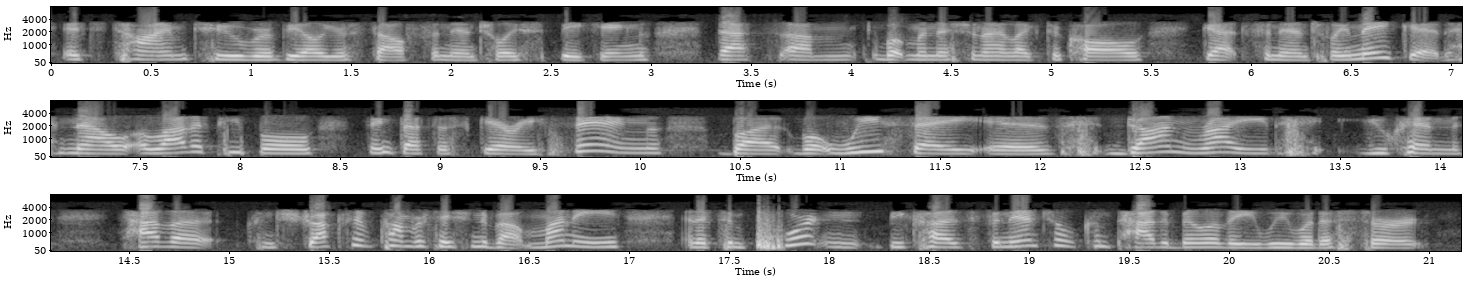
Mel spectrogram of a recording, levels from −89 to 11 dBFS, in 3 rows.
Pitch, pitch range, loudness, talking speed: 220 Hz, 200-250 Hz, -12 LUFS, 150 wpm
